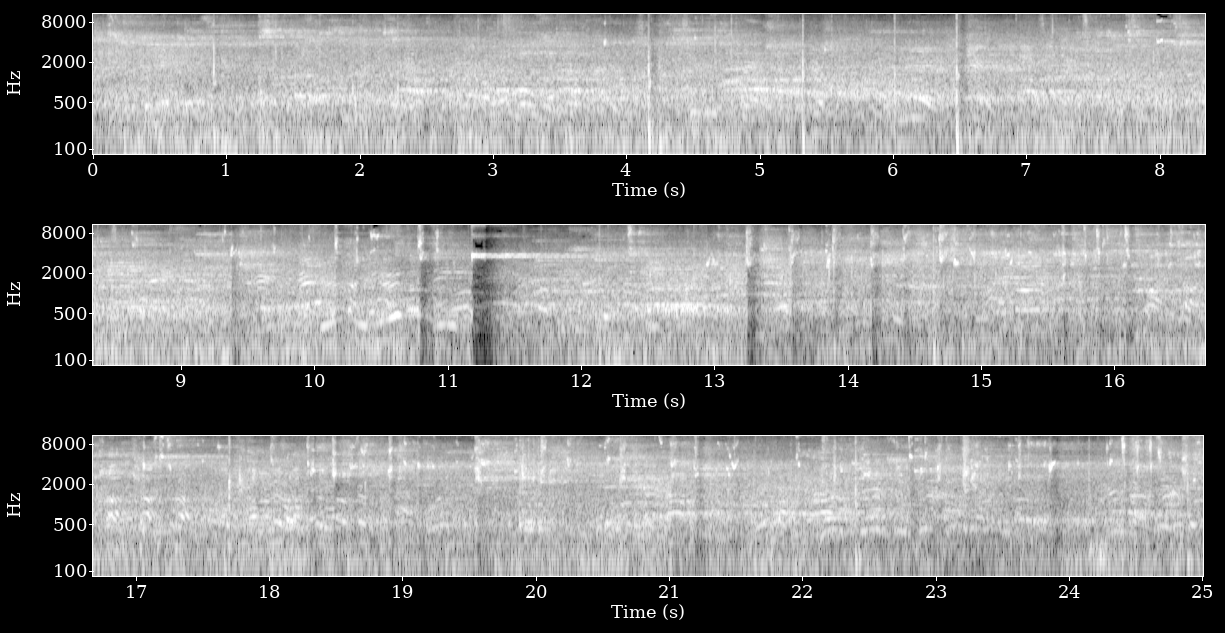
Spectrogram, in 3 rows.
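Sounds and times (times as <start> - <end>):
echoing crowd voices: 0.0 - 25.0.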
